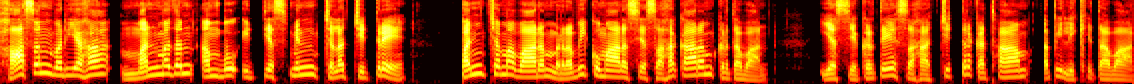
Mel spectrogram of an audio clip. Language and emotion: Sanskrit, neutral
